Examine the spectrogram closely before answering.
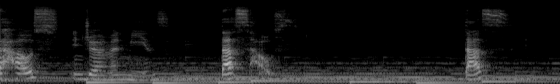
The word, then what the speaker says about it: Haus: The house in German means das Haus. Das Haus. When it comes to pronunciation, it's the same as in English, but you have to keep in mind how the word house is written. H-A-U-S.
